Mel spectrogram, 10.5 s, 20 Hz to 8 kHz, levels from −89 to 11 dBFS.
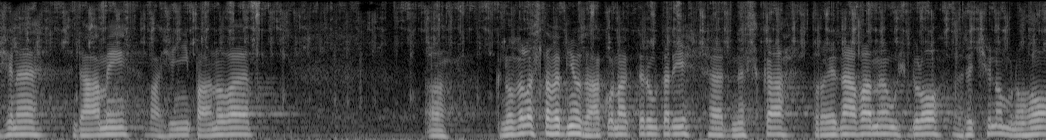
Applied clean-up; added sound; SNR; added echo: neural mask model Resemble Enhance denoiser.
